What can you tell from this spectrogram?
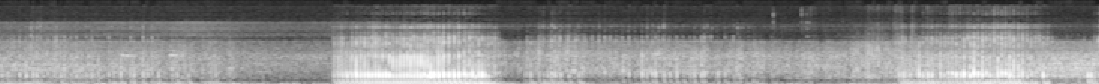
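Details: Teddy the olde English bulldog snoozing after treats and a wee; one strong, grating snore early on, a long soft pause, then a gentler rumbling snore toward the close.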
